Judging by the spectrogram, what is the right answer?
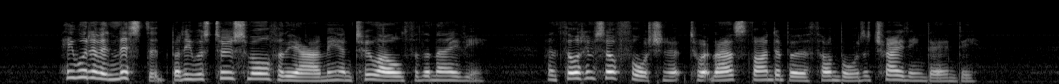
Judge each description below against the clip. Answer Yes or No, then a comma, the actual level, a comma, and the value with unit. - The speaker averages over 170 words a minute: Yes, average, 185 wpm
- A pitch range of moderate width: No, wide, 6.0 semitones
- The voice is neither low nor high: No, high, 205 Hz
